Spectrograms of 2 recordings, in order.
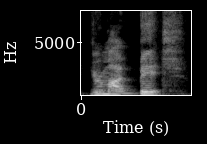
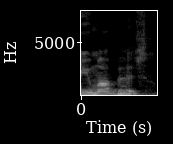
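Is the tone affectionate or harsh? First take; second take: harsh; affectionate. First: It is said in a harsh, cold tone. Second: It is said in a warm, affectionate tone. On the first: It comes across as an insult. The speaker calls it wrong. "Nobody gonna like that" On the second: It comes across as loving. The speaker calls it right. "It's a different type of energy"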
